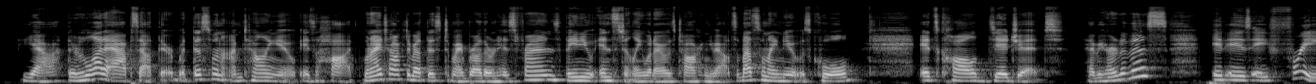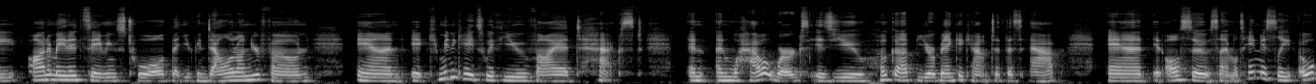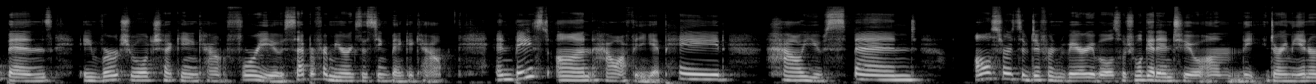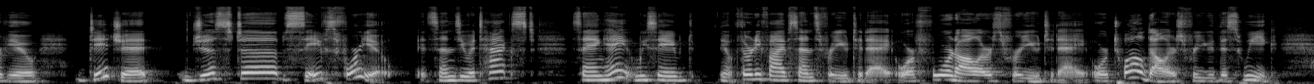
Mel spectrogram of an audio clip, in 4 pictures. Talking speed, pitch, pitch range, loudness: 185 wpm, 185 Hz, 160-220 Hz, -22 LUFS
